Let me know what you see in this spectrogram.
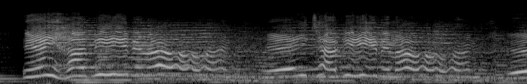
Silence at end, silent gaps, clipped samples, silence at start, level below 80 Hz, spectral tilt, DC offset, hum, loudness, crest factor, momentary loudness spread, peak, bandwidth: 0 s; none; under 0.1%; 0 s; -58 dBFS; -2.5 dB/octave; under 0.1%; none; -23 LUFS; 12 dB; 12 LU; -12 dBFS; over 20 kHz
